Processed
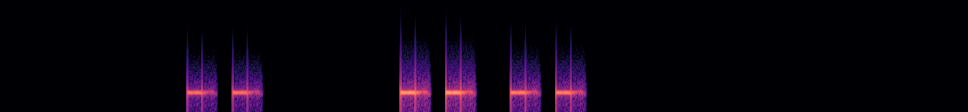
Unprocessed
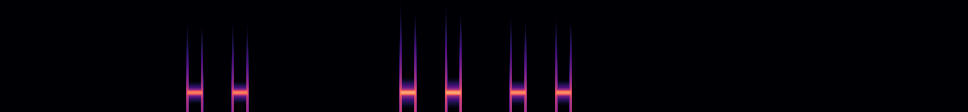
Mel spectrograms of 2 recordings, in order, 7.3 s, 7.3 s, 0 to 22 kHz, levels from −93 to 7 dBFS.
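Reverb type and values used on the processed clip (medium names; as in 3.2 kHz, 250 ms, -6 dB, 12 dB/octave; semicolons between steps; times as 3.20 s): gated-style reverb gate 120 ms flat, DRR 6 dB; trim -1.5 dB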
